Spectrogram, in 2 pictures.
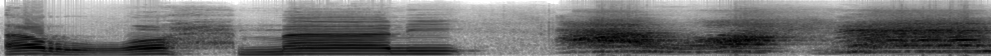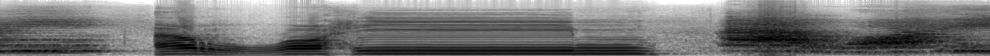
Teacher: ro sifatnya tawasud dan huruf yang memiliki sifat tawasud alirannya akan lebih jelas ketika dia tasydid atau sukun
